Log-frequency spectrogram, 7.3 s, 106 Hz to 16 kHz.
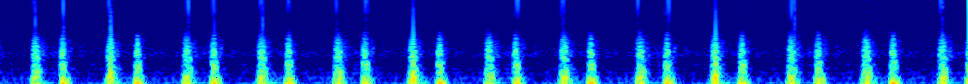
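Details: Fast heartbeat in an ASMR ear-cupping recording: muffled, deep paired heart thumps, regular at about 105 beats a minute, sounding underwater.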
